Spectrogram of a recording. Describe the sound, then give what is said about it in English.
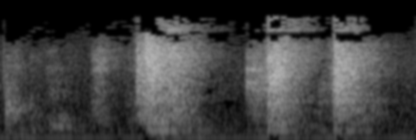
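A prison cell door being opened: a few harsh, noisy scraping and clanking bursts that swell and fade over a low background rumble. “Get the cell door”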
